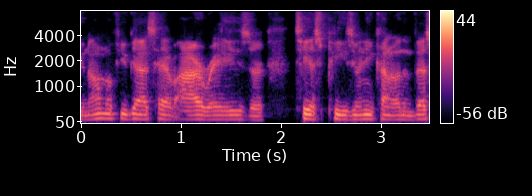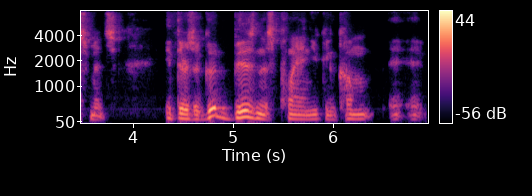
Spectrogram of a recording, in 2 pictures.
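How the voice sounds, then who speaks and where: A man's voice: mid-range voice, fairly bright tone. A man in his forties chatting casually with viewers, rambling, repeating himself and dropping "man" and "you know". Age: 40s. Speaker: vlogger reading viewer comments. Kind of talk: casual livestream chat.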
